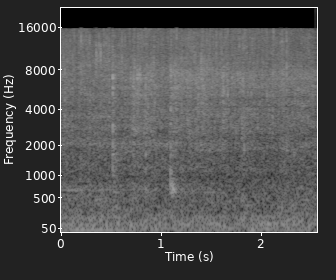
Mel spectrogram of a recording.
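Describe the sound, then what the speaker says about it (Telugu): Ginger garlic paste frying in a pan for palak paneer gives a steady, dense sizzle with faint stirring scrapes, continuous and close, with no talking. "అల్లం వెల్లుల్లి పేస్ట్ వేసేసి బాగా ఫ్రై అయిన తర్వాత పేస్ట్ వేసి మంచిగా ఫ్రై చేసుకోవాలండి"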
